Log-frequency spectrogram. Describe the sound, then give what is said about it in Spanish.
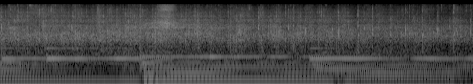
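An audience applauds together as an offering of applause, steadily for several seconds, a dense wash of clapping over sustained keyboard chords that shift pitch midway; no one speaks. “Damos una ofrenda de palmas todos juntos.”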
